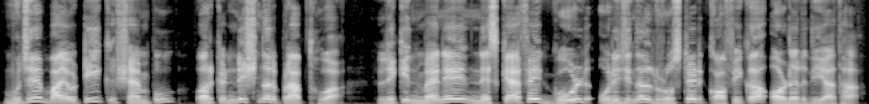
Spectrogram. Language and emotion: Hindi, neutral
